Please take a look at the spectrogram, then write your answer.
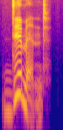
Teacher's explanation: The CEO, a very fastspeaking American, asked Maria, "Can you get me the diamond report by Tuesday?" But he didn't say diamond. He elided the middle syllable.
